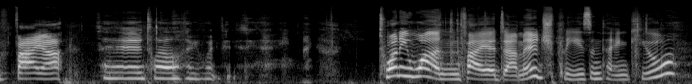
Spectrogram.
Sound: murmurs

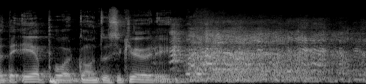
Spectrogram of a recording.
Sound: audience laughing

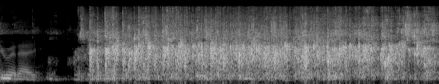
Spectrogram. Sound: audience applauds

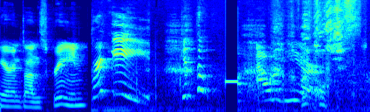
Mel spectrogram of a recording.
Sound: beep

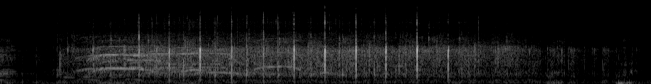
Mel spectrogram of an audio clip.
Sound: audience applauding; audience cheering

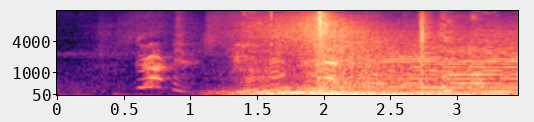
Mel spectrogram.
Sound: Eric groans; Eric groaning; fists pounding

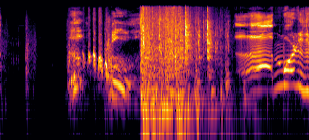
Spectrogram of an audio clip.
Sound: grunting

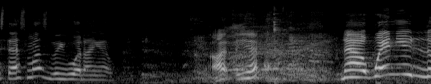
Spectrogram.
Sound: laughing

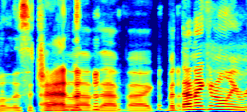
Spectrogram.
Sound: laughing

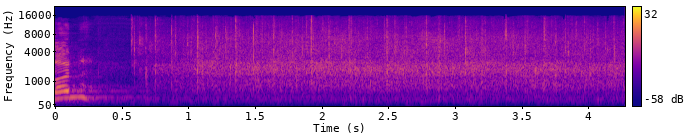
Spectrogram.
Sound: audience applauding

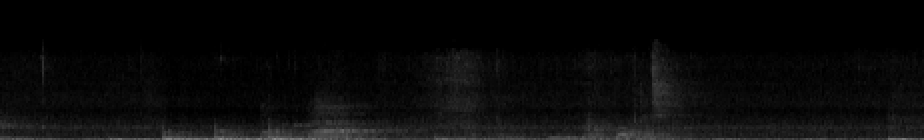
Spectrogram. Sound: heavy knock on door

